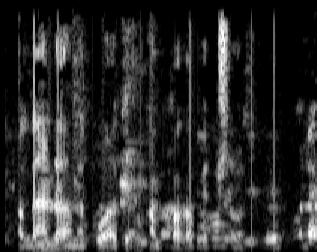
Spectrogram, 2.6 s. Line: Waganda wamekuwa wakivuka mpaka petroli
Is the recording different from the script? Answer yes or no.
no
